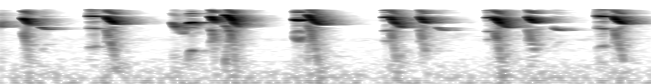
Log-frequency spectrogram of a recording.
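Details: Captive-training song of a saffron finch: seven loud, doubled high chirps, each a quick two-part note, spaced roughly twice per second in a clean, quiet background.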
